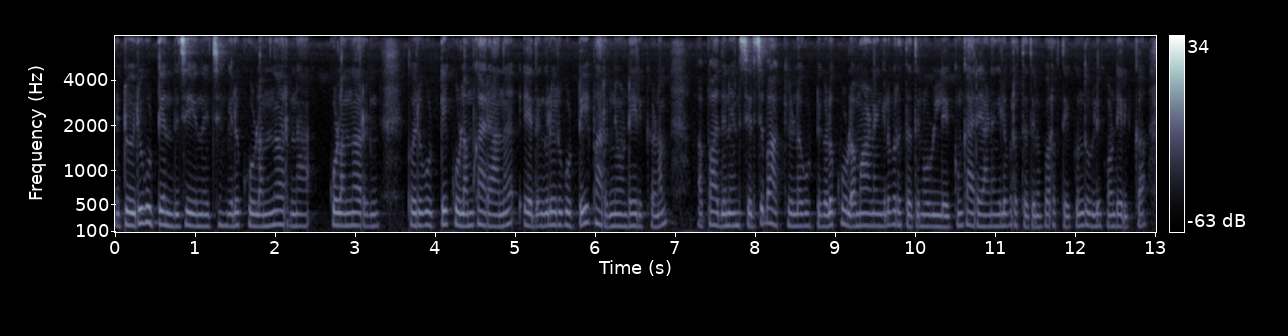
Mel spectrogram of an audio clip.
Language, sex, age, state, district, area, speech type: Malayalam, female, 18-30, Kerala, Kasaragod, rural, spontaneous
